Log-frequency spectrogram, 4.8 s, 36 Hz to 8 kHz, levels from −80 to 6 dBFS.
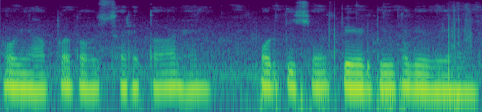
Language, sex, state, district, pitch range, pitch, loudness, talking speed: Hindi, male, Uttar Pradesh, Shamli, 110-120 Hz, 115 Hz, -17 LUFS, 175 wpm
